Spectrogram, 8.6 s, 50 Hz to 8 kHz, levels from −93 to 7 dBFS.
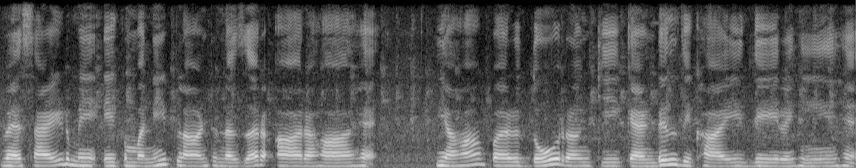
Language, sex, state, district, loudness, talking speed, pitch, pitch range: Hindi, female, Haryana, Charkhi Dadri, -15 LUFS, 140 wpm, 175 Hz, 170-185 Hz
